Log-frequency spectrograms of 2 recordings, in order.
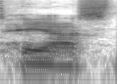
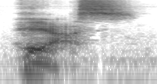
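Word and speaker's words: reais: have one tiny little nitpick, but it's a really dumb nitpick, so I'm not going to go into it. I nitpicked the hell out of it. Go ahead. When Paul Giamatti says 5,000 real, it's pronounced Hayas.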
